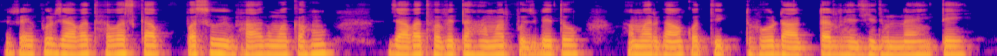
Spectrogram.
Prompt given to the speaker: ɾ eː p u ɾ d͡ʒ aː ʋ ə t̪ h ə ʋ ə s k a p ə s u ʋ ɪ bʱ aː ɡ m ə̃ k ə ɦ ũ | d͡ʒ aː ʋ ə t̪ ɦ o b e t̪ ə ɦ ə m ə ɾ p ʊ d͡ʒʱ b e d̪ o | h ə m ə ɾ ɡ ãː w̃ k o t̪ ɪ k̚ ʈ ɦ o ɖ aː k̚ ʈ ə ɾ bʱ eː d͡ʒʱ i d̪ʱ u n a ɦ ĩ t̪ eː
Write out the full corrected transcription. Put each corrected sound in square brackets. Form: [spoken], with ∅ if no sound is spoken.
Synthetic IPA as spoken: ɾ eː p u ɾ d͡ʒ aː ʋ ə t̪ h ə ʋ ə s k a p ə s u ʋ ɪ bʱ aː ɡ m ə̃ k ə ɦ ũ | d͡ʒ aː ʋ ə t̪ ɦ o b e t̪ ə ɦ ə m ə ɾ p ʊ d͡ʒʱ b e [t̪] o | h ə m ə ɾ ɡ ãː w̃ k o t̪ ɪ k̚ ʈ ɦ o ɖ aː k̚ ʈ ə ɾ bʱ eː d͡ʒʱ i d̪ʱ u n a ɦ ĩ t̪ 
